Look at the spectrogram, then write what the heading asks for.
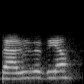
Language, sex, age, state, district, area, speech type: Punjabi, female, 18-30, Punjab, Shaheed Bhagat Singh Nagar, urban, conversation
